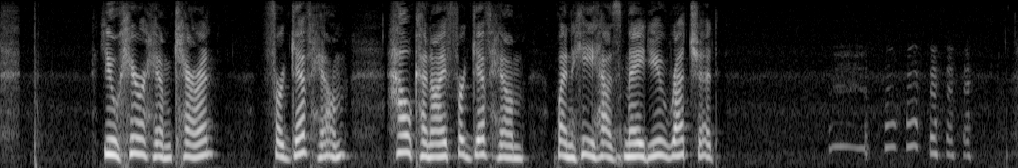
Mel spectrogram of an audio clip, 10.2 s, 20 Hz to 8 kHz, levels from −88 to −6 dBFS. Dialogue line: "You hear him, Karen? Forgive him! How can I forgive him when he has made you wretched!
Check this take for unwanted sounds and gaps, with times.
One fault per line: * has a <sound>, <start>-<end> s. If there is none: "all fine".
* has a thud, 0.3-0.5 s
* has a laugh, 8.3-9.8 s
